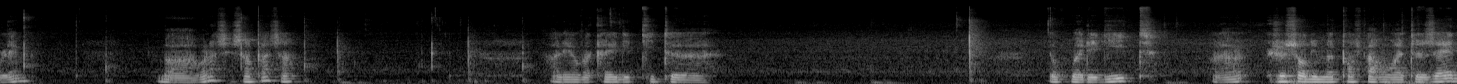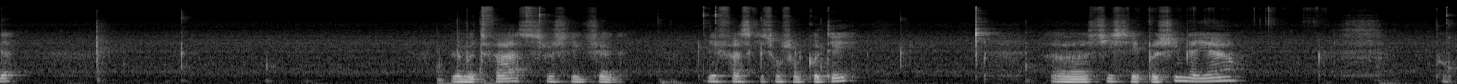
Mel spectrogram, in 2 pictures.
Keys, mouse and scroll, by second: 0.2 middle click, 1.9 scroll up 1, 2.4 middle click, 3.5 Tab, 3.9 scroll up 2, 4.4 middle click, 5.6 scroll up 2, 6.6 Tab, 8.1 Tab, 8.8 Tab, 11.7 Tab, 14.1 alt+z, 15.8 scroll down 3, 16.4 middle click, 17.7 scroll up 2, 19.3 3, 19.9 right click, 21.2 3, 21.7 right click, 22.2 middle click, 23.6 middle click, 26.8 scroll up 2.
